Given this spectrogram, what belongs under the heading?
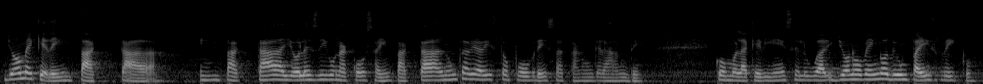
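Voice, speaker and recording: A woman's voice: mid-range voice, normal speed, darkish tone, a little hiss or hum. A woman with a Cuban accent giving a church teaching, telling personal testimonies earnestly and repeating words for emphasis. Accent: Cuban Spanish. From Cuba. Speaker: preacher.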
